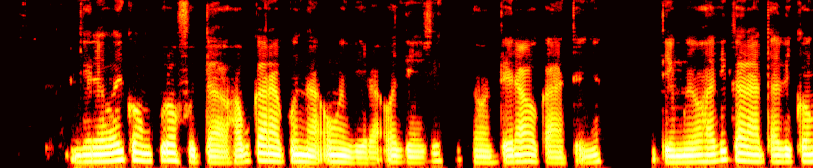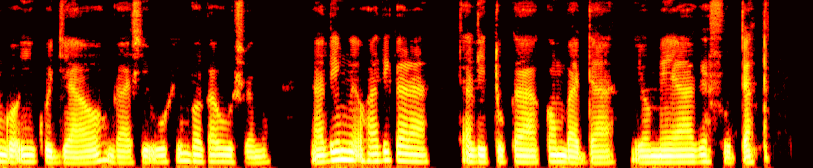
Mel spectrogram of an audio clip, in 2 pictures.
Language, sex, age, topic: Oshiwambo, male, 18-24, agriculture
